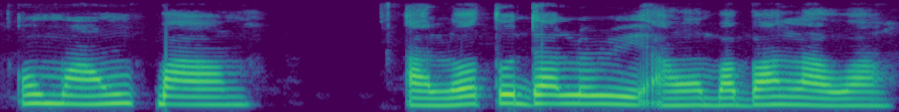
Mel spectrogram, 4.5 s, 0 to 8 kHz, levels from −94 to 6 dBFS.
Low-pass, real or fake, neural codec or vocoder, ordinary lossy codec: 7.2 kHz; real; none; none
